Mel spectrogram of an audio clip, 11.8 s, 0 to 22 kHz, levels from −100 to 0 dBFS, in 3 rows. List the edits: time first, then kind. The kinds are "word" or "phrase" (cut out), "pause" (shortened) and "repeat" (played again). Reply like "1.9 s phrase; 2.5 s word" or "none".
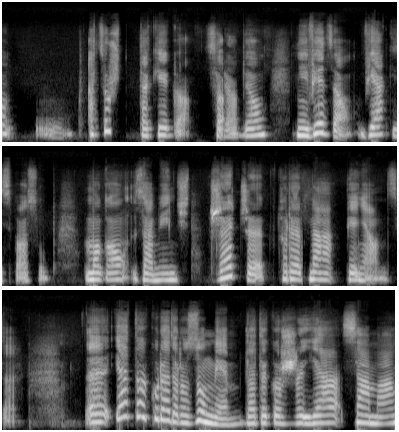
1.2 s word; 2.2 s word; 2.9 s word; 5.8 s word; 6.9 s word; 9.6 s word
